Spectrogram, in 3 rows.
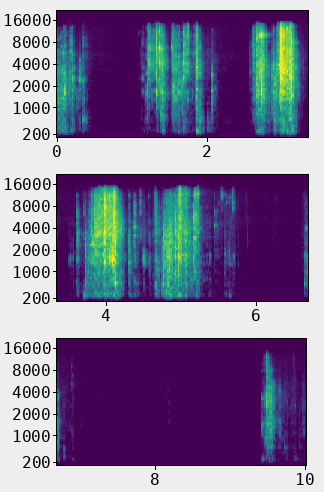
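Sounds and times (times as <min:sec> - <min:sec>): toys rattling in plastic bin: 0:00.0 - 0:00.5, 0:01.1 - 0:05.8, 0:09.4 - 0:10.0.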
